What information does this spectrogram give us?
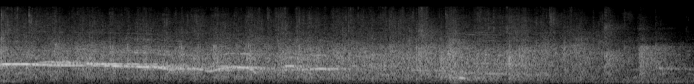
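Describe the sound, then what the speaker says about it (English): Audience applause for a D.A.R.E. officer at an elementary school D.A.R.E. graduation ceremony, sustained clapping from a crowd that slowly tapers off, with a voice speaking faintly over the start. "let's give him a round of applause"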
